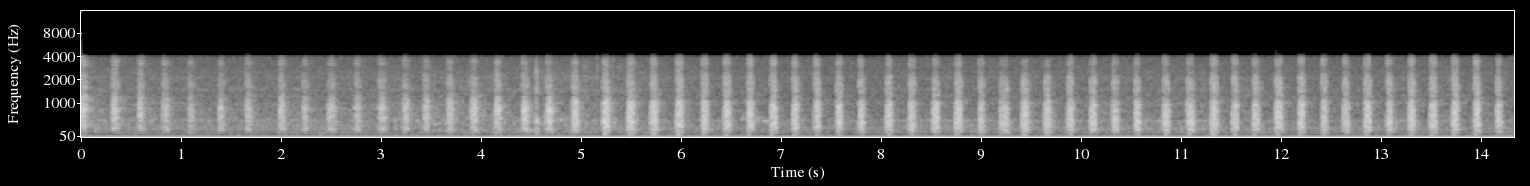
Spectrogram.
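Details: A hedgehog kept as a pet barks at a slipper late at night, a long unbroken train of short huffing pulses, a little over two per second, growing louder after the first few seconds.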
